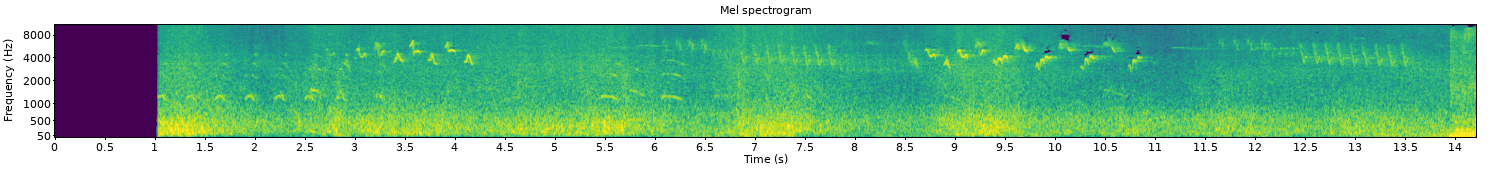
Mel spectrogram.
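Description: Outdoor ambience that starts about a second in: a steady rushing background noise with birds calling over it. First comes a quick run of repeated chirps, then higher twittering calls and short trills at intervals.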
